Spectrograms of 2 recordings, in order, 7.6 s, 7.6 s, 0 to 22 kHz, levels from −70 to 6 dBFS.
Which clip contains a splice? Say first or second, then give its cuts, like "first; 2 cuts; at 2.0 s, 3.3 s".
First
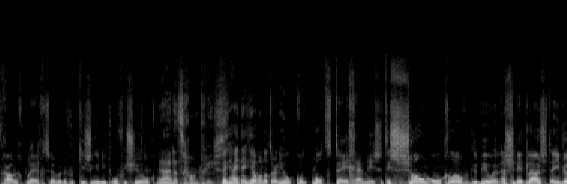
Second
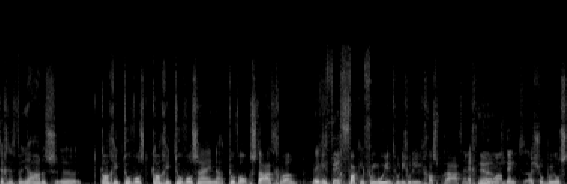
second; 6 cuts; at 1.9 s, 4.0 s, 4.5 s, 5.4 s, 6.2 s, 6.7 s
